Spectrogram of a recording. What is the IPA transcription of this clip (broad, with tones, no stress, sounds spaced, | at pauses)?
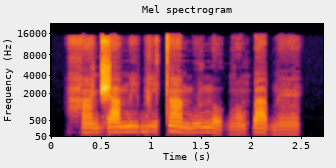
h ã˧ d͡ʒ a˦ m i˦ b i˦ t ã˦˨ m u˧ n o˨ ɡ ɔ̃˨˦ k͡p a˦˨ b ɛ̃˧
